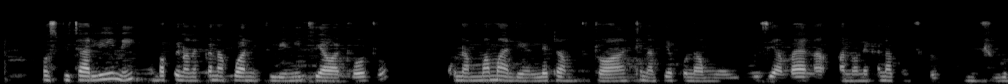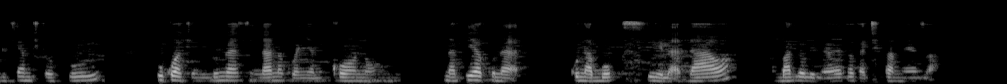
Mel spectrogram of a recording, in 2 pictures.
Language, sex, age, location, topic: Swahili, female, 18-24, Kisii, health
